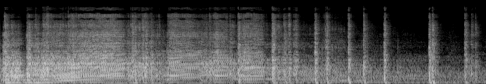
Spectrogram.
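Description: A sports car engine revving: its note sweeps down and back up after a hard blip of the throttle, then fades. From about three seconds in it is followed by a run of sharp, irregular pops.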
